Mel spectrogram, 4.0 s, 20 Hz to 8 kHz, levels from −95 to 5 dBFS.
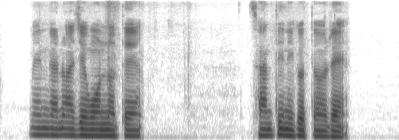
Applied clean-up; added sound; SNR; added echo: none; none; none; none.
